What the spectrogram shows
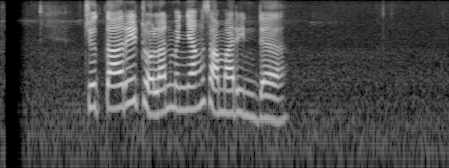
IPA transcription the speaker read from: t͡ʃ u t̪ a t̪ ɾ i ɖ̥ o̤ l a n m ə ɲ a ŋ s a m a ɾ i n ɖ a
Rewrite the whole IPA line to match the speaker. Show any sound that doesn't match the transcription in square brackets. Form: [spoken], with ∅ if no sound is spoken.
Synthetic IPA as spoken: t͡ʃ u t̪ a [∅] ɾ i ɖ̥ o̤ l a n m ə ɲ a ŋ s a m a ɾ i n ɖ a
